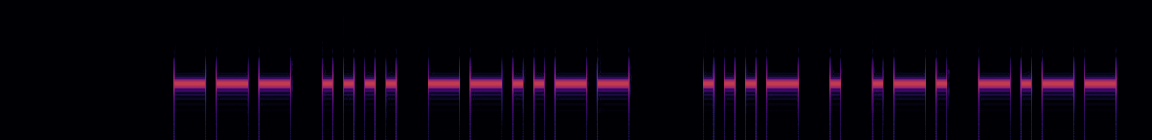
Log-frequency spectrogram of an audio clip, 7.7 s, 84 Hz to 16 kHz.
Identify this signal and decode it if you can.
Morse code, heard as a keyed tone, about 17 wpm, 700 Hz. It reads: OH, VERY
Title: Sentences from Top 900 Words 17wpm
